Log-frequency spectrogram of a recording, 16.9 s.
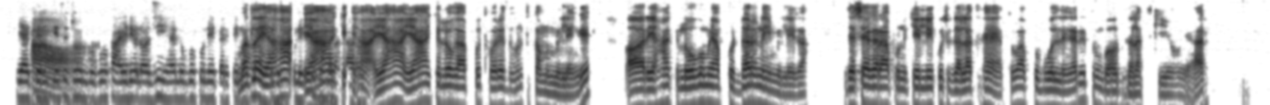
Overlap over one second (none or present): present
